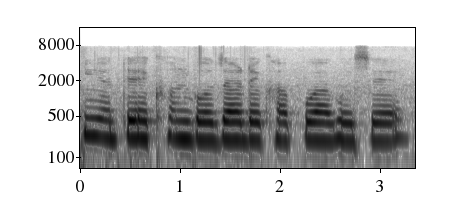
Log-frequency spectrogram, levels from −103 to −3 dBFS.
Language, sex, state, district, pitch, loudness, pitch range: Assamese, female, Assam, Sonitpur, 200 Hz, -14 LUFS, 195-215 Hz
